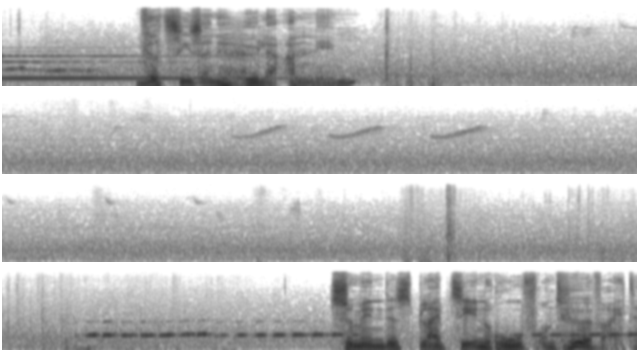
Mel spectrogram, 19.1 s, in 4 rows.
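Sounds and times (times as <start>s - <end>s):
forest night ambience: 0.0s - 19.0s
bird rising calls: 14.5s - 16.8s, 18.0s - 19.0s.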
